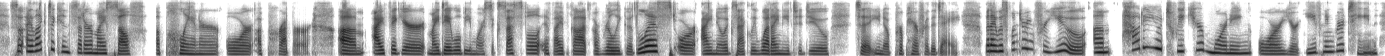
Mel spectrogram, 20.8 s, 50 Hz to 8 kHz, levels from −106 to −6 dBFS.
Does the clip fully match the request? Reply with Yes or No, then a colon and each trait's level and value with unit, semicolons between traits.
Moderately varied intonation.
No: wide, 7.2 semitones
